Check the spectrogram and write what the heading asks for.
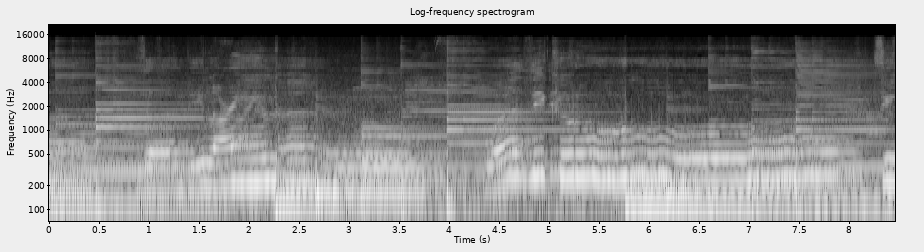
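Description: Acoustic sholawat: a woman sings a devotional melody in long held notes with ornamental slides, over acoustic guitar accompaniment.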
